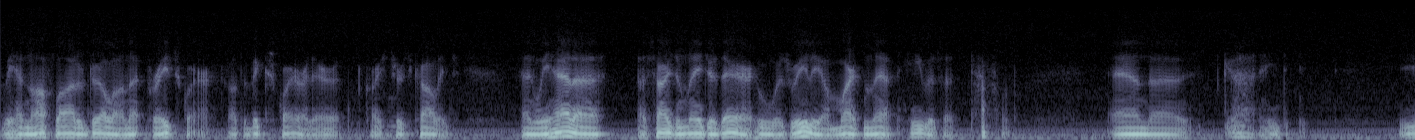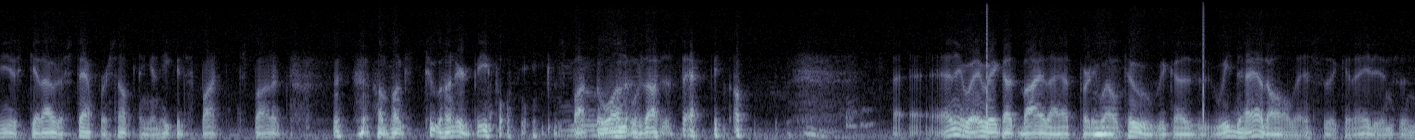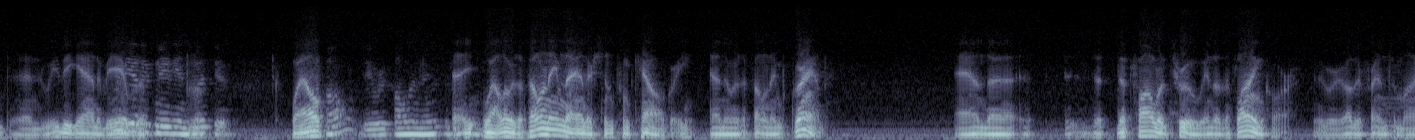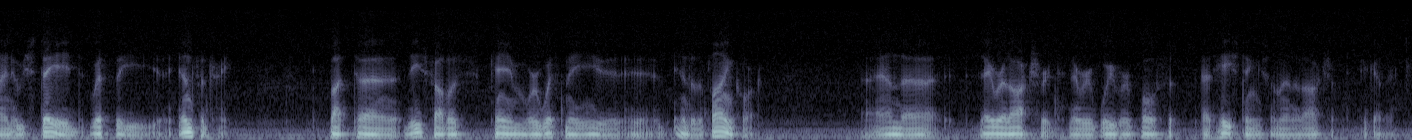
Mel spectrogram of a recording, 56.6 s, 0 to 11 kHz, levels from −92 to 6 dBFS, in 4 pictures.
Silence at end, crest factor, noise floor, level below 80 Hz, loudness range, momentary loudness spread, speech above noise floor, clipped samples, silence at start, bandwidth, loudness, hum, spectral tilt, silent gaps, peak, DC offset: 0.05 s; 20 dB; -49 dBFS; -42 dBFS; 8 LU; 17 LU; 24 dB; under 0.1%; 0 s; 3.3 kHz; -27 LUFS; none; -11 dB/octave; none; -8 dBFS; under 0.1%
